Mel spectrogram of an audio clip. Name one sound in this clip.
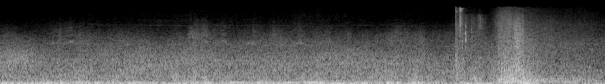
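Wind rushes past during a freefall.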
